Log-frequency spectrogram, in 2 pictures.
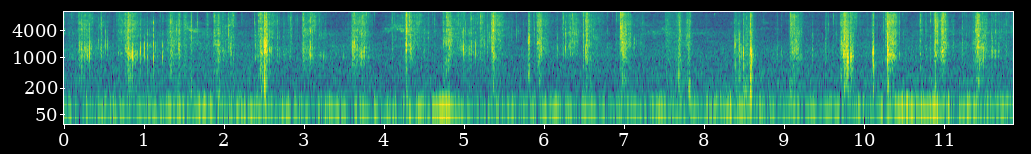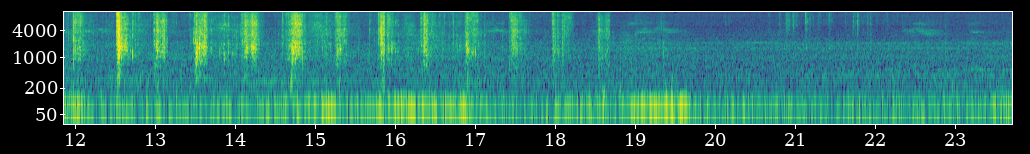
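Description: Footsteps of a person walking on snow, a steady pace of about two steps a second, stopping shortly before the end, over a low steady rumble.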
